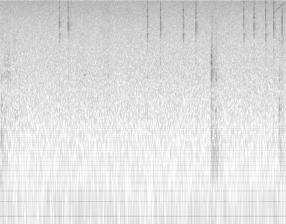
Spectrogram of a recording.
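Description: Faint, scattered clicks from the pointing device as an equation is written on a digital whiteboard, over a low steady hum.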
